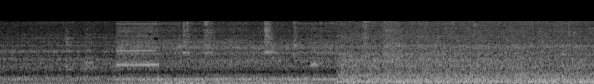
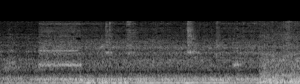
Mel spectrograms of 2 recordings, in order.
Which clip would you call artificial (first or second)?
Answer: second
